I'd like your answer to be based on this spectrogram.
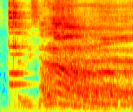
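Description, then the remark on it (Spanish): Two bright glass clinks close together, the second followed by a long shimmering ring that slowly fades, like glasses touched in a toast. “Salud. Salud. Felicidades.”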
